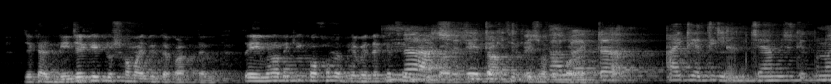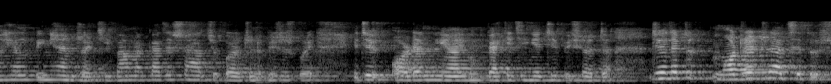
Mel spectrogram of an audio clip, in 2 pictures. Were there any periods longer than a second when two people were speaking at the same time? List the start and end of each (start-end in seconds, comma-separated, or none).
4.0-5.9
